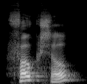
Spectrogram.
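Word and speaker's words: forecastle: and please note it's spelled for Castle but pronounced fil and this is a raised part on the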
